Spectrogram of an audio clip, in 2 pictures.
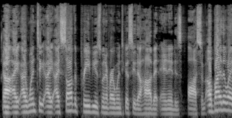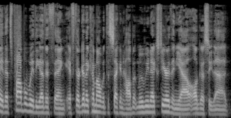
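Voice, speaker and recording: A young man co-hosting a casual podcast chat, animated and telling stories with acted-out quotes. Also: medium pitch, rapid-fire, few pauses, dry recording. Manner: animated storyteller, acts out quotes. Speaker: podcast co-host.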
